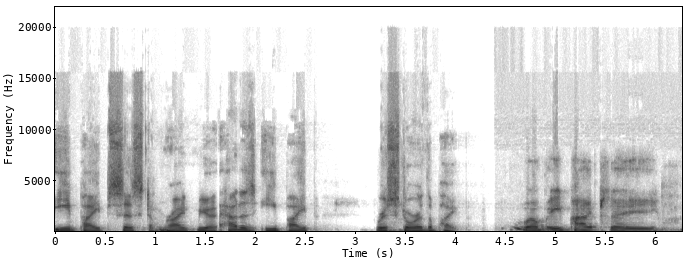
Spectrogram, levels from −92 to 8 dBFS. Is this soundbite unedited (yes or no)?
no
